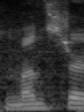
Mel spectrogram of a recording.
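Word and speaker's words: Munster: Monster is how you say it.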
